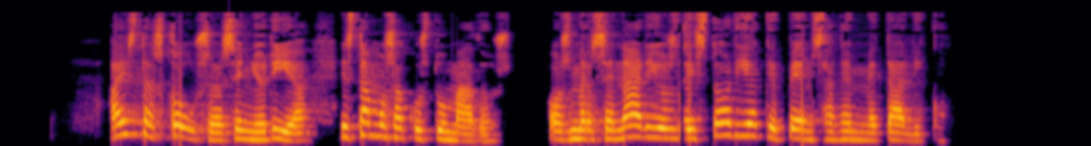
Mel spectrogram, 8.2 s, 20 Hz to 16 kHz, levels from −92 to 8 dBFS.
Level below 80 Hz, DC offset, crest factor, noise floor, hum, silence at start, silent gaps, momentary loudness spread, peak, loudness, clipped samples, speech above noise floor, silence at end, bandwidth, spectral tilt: -56 dBFS; under 0.1%; 14 dB; under -90 dBFS; none; 0.85 s; none; 6 LU; 0 dBFS; -12 LUFS; under 0.1%; over 78 dB; 1.1 s; 11.5 kHz; -3.5 dB/octave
